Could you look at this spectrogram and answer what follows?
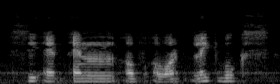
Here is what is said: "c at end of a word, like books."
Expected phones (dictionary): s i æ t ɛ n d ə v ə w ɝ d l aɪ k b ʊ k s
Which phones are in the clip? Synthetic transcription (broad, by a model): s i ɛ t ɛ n ə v ə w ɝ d l aɪ k b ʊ k s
